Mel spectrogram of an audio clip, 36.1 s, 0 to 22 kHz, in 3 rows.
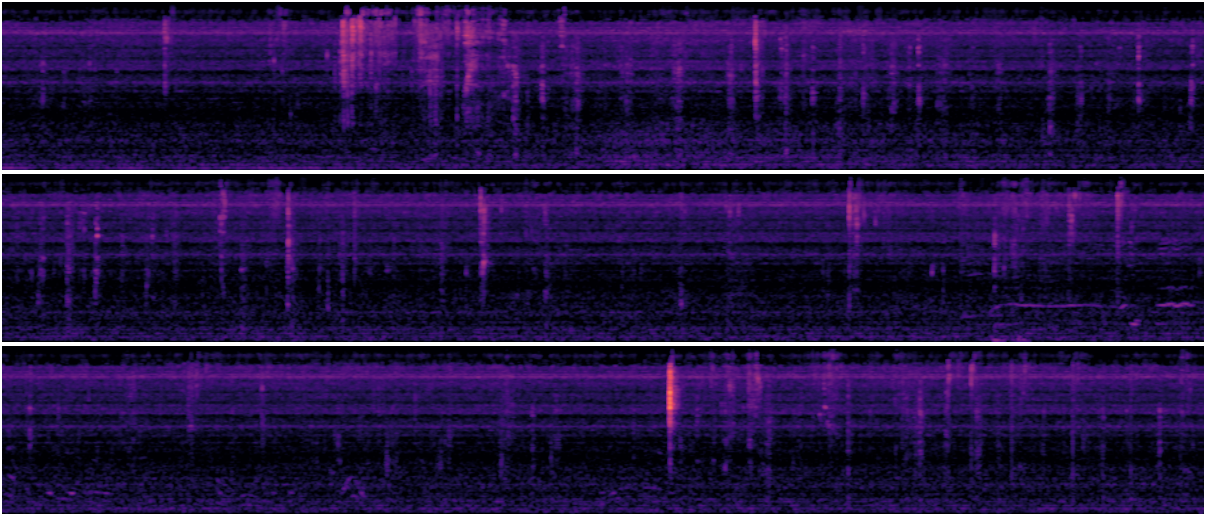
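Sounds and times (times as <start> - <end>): chewing crunchy fried chicken: 0.0 - 36.0.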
